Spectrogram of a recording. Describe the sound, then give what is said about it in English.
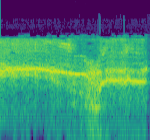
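A caller imitates a zombie screech: one loud, raspy shriek held for about three seconds. Its pitch slides slowly downward, breaks briefly, then steadies before it cuts off. “That was some classic Zack Snyder Dawn of the Dead remake zombie screeching”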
